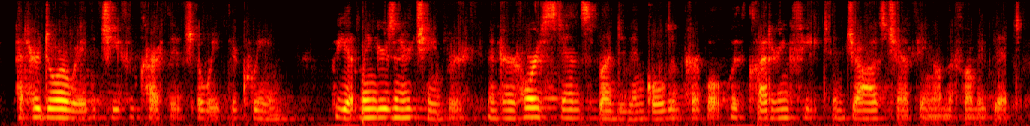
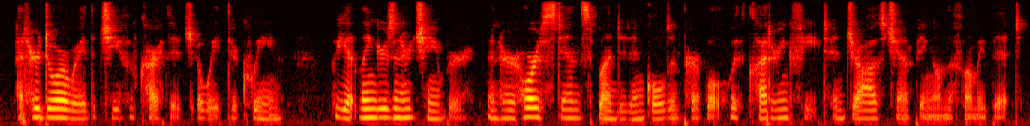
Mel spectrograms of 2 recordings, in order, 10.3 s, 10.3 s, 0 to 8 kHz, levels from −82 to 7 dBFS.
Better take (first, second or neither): second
